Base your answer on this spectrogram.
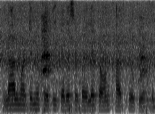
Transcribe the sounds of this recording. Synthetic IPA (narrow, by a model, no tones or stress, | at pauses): laːlmaːʈimẽkʰet̪ikɐɾesepɐɦlekaʊɳkʰaːt̪peʊpjoːɡ̚kɐɾ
